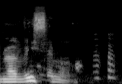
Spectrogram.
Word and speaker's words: bravissimo: This is how you say it, bravissimo.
